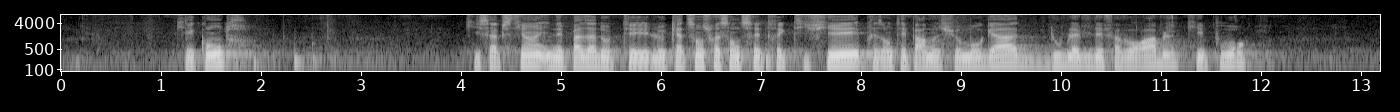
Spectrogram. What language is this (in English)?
French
